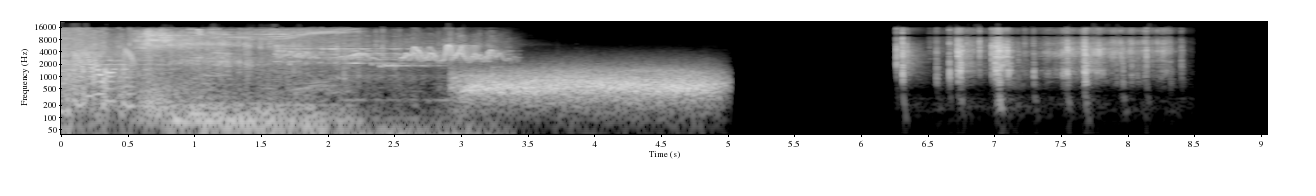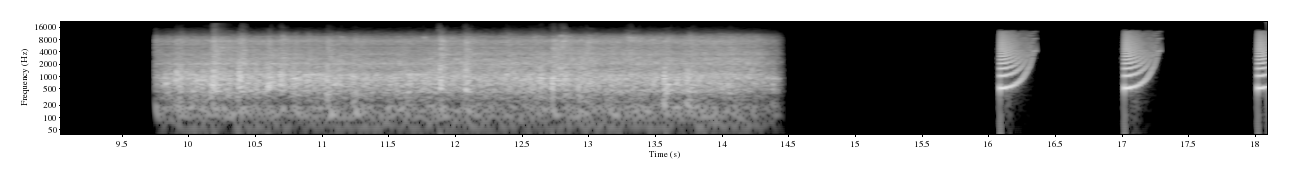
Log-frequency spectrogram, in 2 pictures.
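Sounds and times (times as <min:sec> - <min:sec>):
train wheels clattering on rails: 0:09.8 - 0:14.5.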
